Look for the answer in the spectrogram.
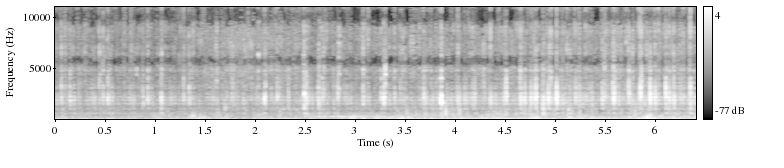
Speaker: That voice is coming from front wheel from the day one.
